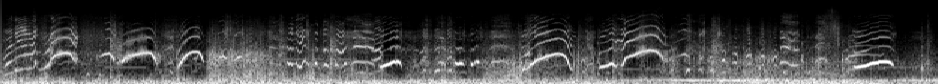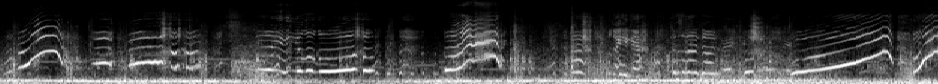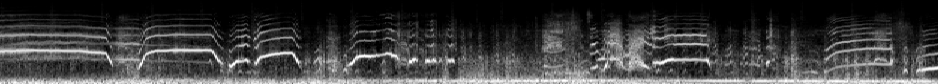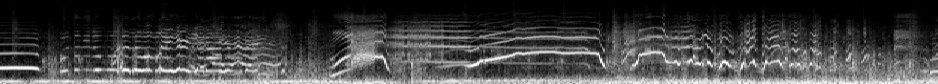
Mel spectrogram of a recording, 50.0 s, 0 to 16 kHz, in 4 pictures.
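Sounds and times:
sled rumbling on track: 0.0s - 50.0s
wind on microphone: 0.0s - 50.0s
woman screaming: 0.1s - 2.8s, 7.0s - 9.4s, 12.6s - 15.2s, 23.0s - 29.0s, 32.8s - 34.7s, 41.9s - 48.3s.

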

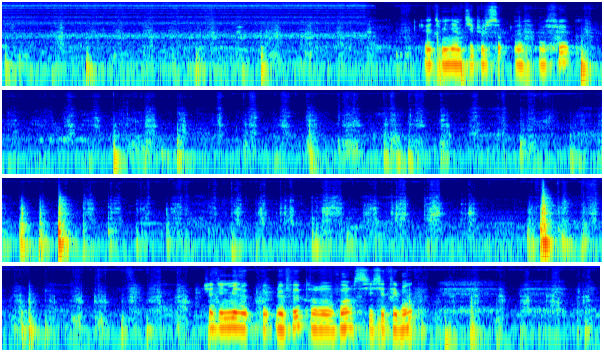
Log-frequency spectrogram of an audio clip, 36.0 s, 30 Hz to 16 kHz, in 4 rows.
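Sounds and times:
spatula scraping a pan: 0.0s - 18.4s, 19.1s - 25.3s, 26.2s - 35.9s.

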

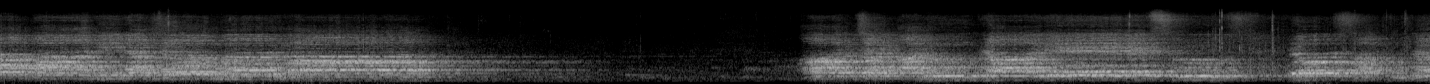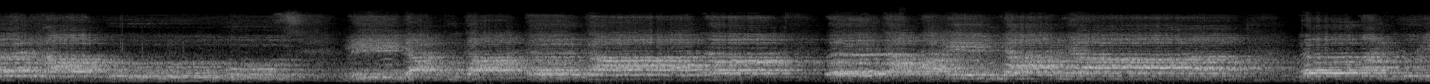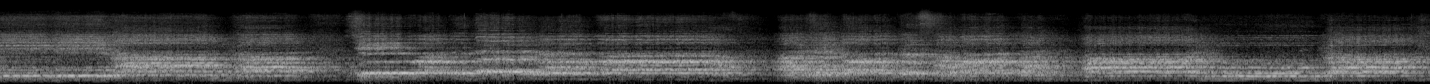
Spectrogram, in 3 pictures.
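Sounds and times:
choir singing: 0.0s - 6.0s, 8.0s - 42.9s
singers breathing: 12.4s - 12.8s, 17.3s - 17.8s, 26.8s - 27.3s, 31.6s - 32.2s.

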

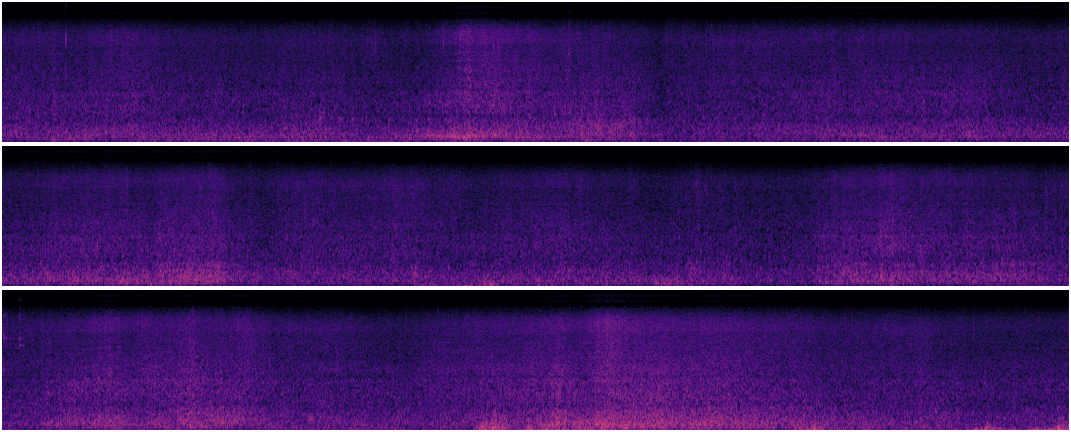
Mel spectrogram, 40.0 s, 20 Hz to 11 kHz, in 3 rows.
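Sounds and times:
waves washing against rocks: 0.0s - 40.0s
wind on microphone: 0.0s - 40.0s.

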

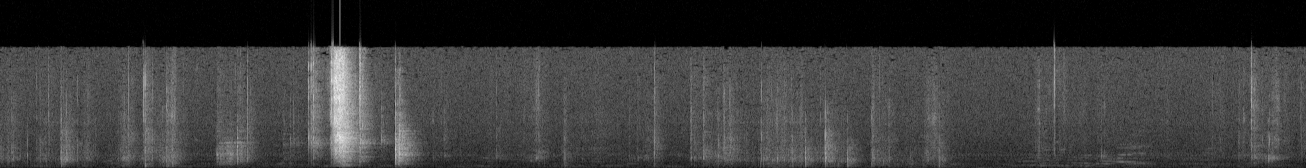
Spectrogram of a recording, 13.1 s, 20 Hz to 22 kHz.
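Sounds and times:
paper rustling and crinkling: 0.0s - 3.6s, 4.9s - 9.6s, 12.3s - 13.0s.

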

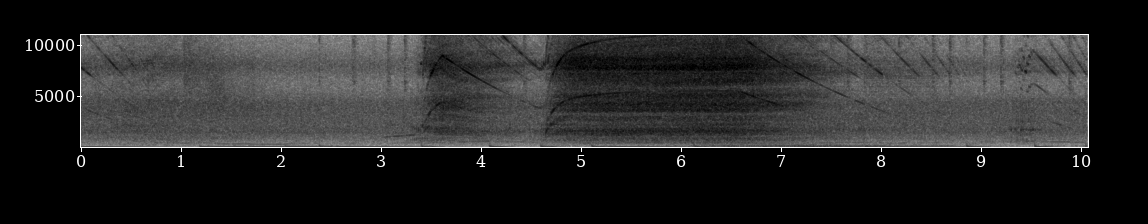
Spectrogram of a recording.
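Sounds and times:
drill motor whining: 3.2s - 10.0s.

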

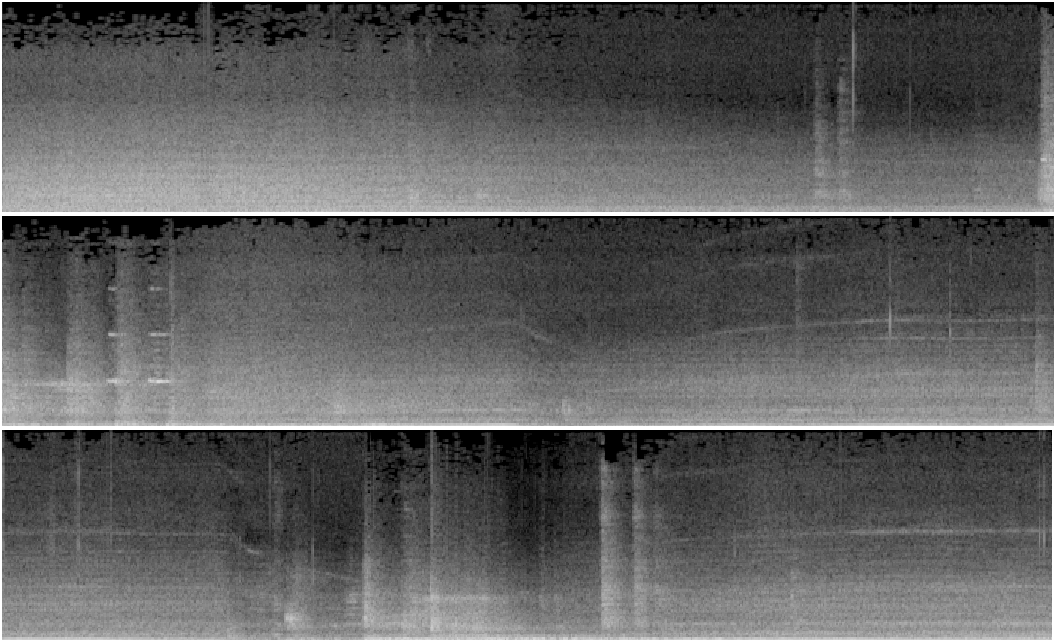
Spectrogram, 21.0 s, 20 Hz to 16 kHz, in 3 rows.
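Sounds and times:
loud metallic clank: 15.9s - 18.7s.

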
